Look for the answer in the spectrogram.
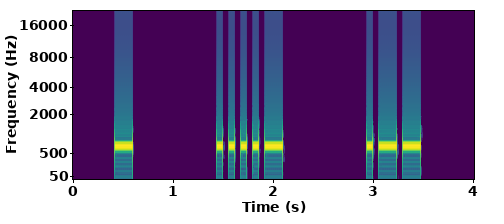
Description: Morse code, heard as a keyed tone, about 20 wpm, spaced as for 8 wpm, 690 Hz. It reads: T4W
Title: 212 Lesson 34e - Number 8 - Three Characters 20wpm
